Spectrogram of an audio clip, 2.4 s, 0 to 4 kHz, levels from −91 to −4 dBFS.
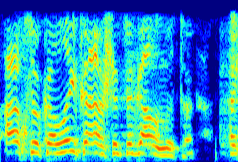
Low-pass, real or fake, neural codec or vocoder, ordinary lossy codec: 3.6 kHz; fake; codec, 44.1 kHz, 3.4 kbps, Pupu-Codec; AAC, 16 kbps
